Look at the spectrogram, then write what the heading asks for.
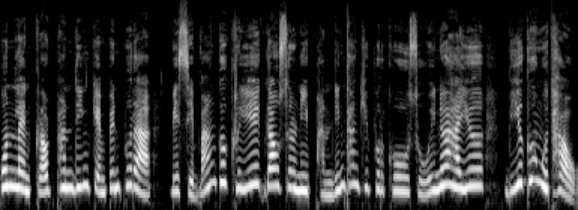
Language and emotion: Bodo, surprised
